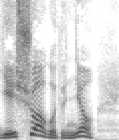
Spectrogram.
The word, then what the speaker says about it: 예슈아: 신약의 주인공인 예수라는 이름 자체가 히브리어로 발음하면 예슈아거든요.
